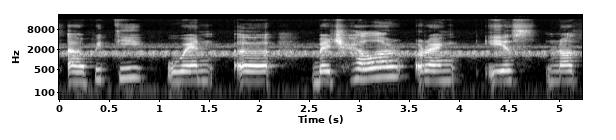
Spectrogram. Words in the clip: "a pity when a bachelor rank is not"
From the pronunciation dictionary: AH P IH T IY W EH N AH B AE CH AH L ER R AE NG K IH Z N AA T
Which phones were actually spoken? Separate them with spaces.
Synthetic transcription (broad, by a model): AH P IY T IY W EH N AH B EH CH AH L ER R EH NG IH S N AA T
